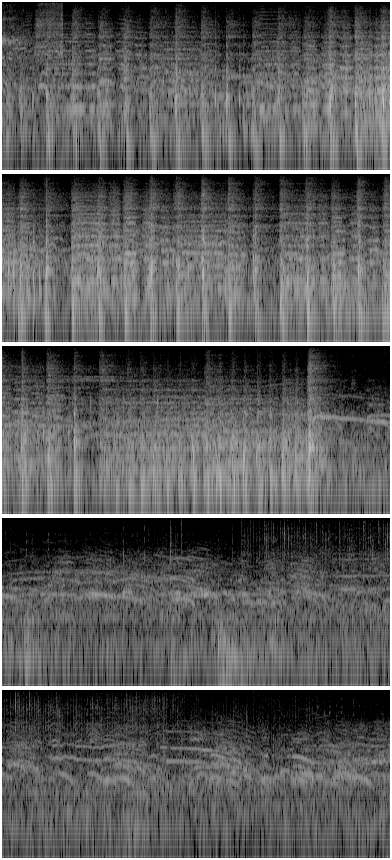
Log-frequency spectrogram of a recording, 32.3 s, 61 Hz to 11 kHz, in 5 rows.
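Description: Music with a steady beat that cuts off about 18 seconds in, followed by a murmur of many voices from the crowd.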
